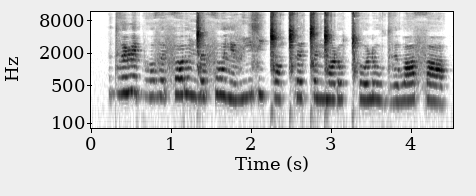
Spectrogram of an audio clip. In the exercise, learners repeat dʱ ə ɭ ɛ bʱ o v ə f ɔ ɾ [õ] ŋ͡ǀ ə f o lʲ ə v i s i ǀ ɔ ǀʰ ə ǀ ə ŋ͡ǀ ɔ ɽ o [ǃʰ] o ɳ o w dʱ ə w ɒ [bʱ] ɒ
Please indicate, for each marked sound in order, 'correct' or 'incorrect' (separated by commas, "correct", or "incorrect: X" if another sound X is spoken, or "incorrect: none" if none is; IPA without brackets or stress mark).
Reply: incorrect: o, incorrect: ǀʰ, incorrect: f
